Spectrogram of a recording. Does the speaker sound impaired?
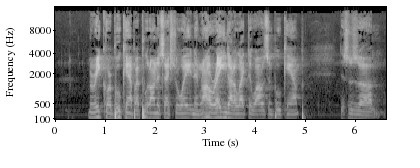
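No.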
